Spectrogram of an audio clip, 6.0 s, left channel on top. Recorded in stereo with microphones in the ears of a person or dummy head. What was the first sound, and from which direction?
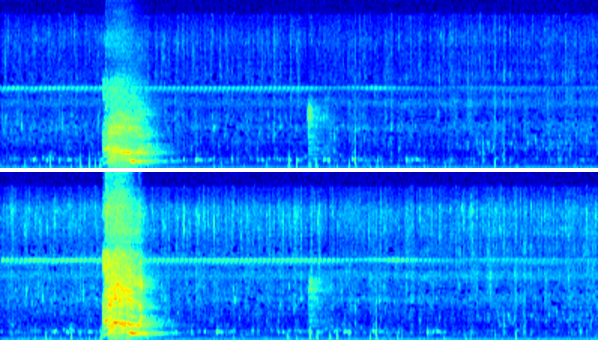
A scream, 25° right (ahead or behind).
